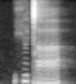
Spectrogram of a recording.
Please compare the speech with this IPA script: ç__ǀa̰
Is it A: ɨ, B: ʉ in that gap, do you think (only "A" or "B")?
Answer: B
